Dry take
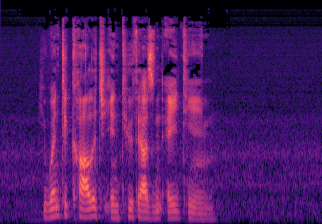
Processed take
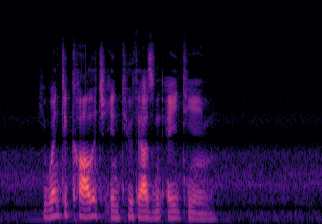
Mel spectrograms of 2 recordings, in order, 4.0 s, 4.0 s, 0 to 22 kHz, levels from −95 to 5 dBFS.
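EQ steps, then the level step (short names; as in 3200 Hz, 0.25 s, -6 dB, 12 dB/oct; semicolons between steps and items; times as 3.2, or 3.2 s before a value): tape spacing loss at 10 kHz 42 dB; fixed phaser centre 720 Hz, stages 4; -1.0 dB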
